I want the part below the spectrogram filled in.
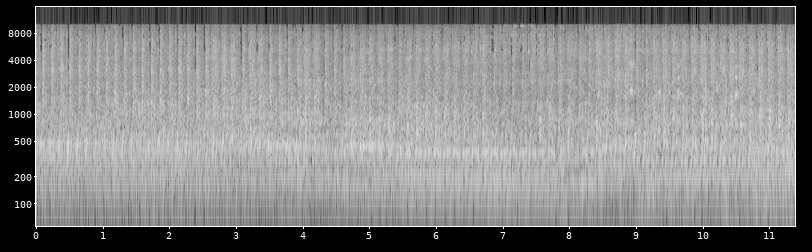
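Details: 1996 Chevy 2500 Silverado at a rough idle, running very badly and needing an engine: a heavy, steady rod knock about three to four times a second.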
